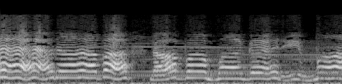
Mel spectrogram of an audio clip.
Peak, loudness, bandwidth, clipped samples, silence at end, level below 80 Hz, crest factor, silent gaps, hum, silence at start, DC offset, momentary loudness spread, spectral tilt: 0 dBFS; -14 LUFS; 11 kHz; under 0.1%; 0 s; -36 dBFS; 14 dB; none; none; 0 s; under 0.1%; 8 LU; -4 dB/octave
